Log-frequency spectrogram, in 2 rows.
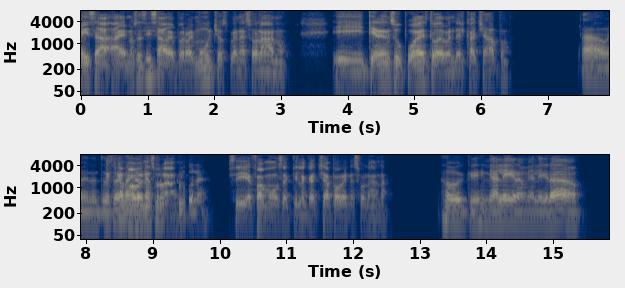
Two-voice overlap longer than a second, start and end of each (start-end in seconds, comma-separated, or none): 8.3-9.5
